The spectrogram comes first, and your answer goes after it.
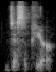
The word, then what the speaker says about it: disappear: example of secondary stress would be the first syllable in this word disappear we do spend some time on this syllable and we do make the vowel louder and longer but not quite as much as we do on this last syllable the third syllable peer third level of stress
